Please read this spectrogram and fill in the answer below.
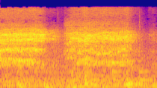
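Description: Small geared DC drive motors of a remote-controlled sprayer cart whining as it is driven and turned, in two runs of about a second each with a short break just over half a second in, stopping near the end.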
